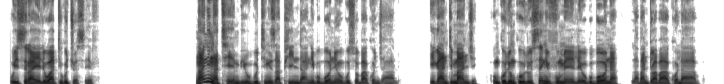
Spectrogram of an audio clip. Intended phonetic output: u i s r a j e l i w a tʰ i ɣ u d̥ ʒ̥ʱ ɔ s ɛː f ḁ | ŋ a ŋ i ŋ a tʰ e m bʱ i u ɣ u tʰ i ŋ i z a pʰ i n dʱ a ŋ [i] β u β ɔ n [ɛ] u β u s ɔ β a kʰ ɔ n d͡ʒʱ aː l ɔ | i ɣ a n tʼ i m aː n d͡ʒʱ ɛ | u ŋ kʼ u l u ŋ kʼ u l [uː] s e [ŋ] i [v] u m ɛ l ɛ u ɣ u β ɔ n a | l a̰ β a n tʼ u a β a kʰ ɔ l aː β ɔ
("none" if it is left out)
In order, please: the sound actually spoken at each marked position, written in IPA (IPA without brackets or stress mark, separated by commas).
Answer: i, ɛ, u, ŋ, v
